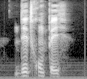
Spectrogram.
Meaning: to disabuse (with de = of); to undeceive; to disillusion
- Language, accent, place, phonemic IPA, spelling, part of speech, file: French, France, Lyon, /de.tʁɔ̃.pe/, détromper, verb, LL-Q150 (fra)-détromper.wav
